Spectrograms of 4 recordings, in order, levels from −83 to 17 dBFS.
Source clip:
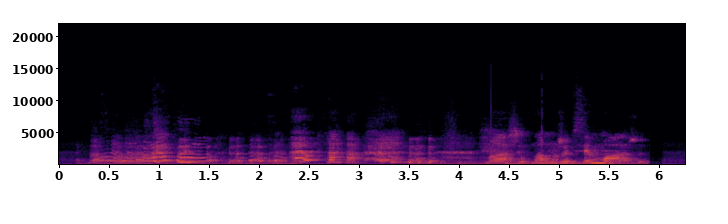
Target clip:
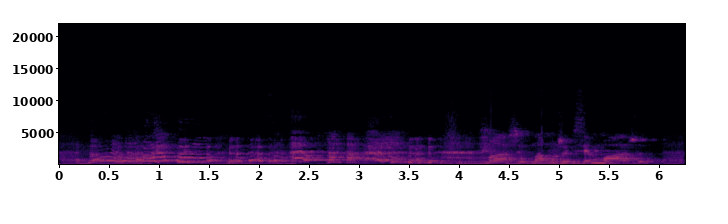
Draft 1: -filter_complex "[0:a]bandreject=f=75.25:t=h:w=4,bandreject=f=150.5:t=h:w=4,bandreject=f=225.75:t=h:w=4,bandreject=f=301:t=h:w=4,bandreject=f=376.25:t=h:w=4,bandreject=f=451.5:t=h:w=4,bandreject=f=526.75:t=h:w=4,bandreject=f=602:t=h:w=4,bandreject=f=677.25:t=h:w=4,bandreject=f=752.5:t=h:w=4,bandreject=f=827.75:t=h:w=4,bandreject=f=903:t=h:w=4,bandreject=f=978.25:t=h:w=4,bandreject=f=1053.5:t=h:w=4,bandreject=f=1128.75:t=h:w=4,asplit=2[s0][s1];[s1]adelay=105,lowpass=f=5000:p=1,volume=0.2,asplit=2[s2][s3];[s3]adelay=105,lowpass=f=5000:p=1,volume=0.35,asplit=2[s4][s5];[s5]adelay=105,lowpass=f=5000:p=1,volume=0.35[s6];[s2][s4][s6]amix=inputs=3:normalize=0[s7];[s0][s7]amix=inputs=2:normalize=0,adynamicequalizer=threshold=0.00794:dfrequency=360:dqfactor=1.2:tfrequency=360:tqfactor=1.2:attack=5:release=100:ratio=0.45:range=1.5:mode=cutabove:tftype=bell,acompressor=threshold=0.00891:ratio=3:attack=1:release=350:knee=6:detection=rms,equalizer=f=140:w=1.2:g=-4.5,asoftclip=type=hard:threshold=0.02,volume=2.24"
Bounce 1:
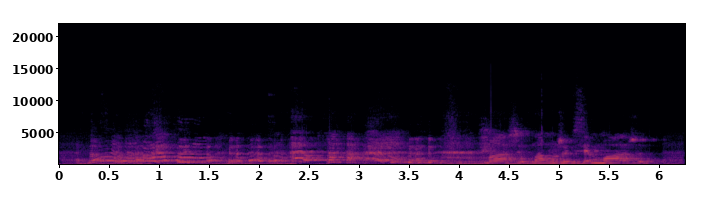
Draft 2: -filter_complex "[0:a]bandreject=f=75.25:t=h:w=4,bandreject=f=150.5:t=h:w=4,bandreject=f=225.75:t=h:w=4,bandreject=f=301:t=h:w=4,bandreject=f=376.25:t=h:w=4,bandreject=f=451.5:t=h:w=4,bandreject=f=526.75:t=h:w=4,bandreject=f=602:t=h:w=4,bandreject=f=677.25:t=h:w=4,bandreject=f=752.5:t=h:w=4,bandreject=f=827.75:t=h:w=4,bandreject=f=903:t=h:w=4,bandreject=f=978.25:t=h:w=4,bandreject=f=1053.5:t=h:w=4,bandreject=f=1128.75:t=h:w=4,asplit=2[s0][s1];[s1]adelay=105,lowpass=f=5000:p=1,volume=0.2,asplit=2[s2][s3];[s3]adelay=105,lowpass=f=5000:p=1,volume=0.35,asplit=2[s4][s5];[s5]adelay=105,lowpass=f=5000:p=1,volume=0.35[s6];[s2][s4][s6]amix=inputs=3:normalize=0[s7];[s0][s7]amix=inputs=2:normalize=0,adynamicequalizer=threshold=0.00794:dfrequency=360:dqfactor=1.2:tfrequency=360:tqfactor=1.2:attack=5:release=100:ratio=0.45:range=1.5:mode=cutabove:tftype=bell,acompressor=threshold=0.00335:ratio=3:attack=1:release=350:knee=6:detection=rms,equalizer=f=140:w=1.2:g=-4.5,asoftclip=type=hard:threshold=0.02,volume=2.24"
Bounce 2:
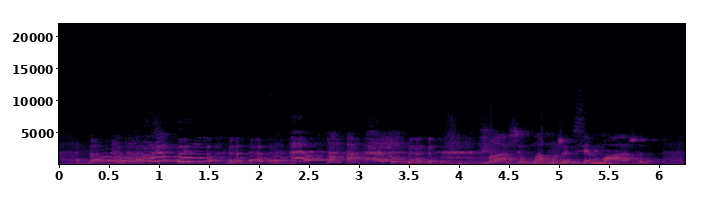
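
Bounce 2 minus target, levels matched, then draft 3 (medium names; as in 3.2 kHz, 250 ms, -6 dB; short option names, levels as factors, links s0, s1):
125 Hz band +2.5 dB
-filter_complex "[0:a]bandreject=f=75.25:t=h:w=4,bandreject=f=150.5:t=h:w=4,bandreject=f=225.75:t=h:w=4,bandreject=f=301:t=h:w=4,bandreject=f=376.25:t=h:w=4,bandreject=f=451.5:t=h:w=4,bandreject=f=526.75:t=h:w=4,bandreject=f=602:t=h:w=4,bandreject=f=677.25:t=h:w=4,bandreject=f=752.5:t=h:w=4,bandreject=f=827.75:t=h:w=4,bandreject=f=903:t=h:w=4,bandreject=f=978.25:t=h:w=4,bandreject=f=1053.5:t=h:w=4,bandreject=f=1128.75:t=h:w=4,asplit=2[s0][s1];[s1]adelay=105,lowpass=f=5000:p=1,volume=0.2,asplit=2[s2][s3];[s3]adelay=105,lowpass=f=5000:p=1,volume=0.35,asplit=2[s4][s5];[s5]adelay=105,lowpass=f=5000:p=1,volume=0.35[s6];[s2][s4][s6]amix=inputs=3:normalize=0[s7];[s0][s7]amix=inputs=2:normalize=0,adynamicequalizer=threshold=0.00794:dfrequency=360:dqfactor=1.2:tfrequency=360:tqfactor=1.2:attack=5:release=100:ratio=0.45:range=1.5:mode=cutabove:tftype=bell,acompressor=threshold=0.00335:ratio=3:attack=1:release=350:knee=6:detection=rms,equalizer=f=140:w=1.2:g=-11,asoftclip=type=hard:threshold=0.02,volume=2.24"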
